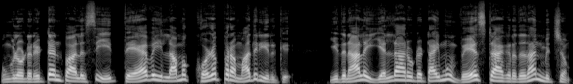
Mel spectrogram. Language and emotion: Tamil, angry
